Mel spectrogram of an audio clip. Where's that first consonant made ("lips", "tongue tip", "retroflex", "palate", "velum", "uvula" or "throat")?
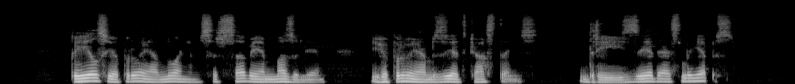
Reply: lips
